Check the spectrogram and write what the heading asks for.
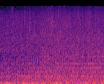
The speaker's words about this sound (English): A light drizzle of rain mixes with the sea mist that cloaks the creeks and inlets of the rocky West Highlands coastline.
